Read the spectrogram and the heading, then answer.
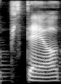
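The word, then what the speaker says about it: Piteå: że się tak specyficznie wymawia Huelefteo, Luleo, Meo, Piteo. To jest takie A z kółeczkiem na górze i ono właśnie tak się wymawia O.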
